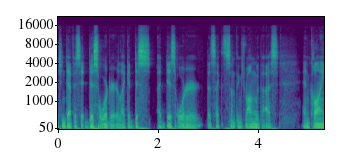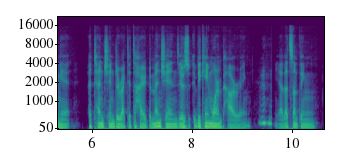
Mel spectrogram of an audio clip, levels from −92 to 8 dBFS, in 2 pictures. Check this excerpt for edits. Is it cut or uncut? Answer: cut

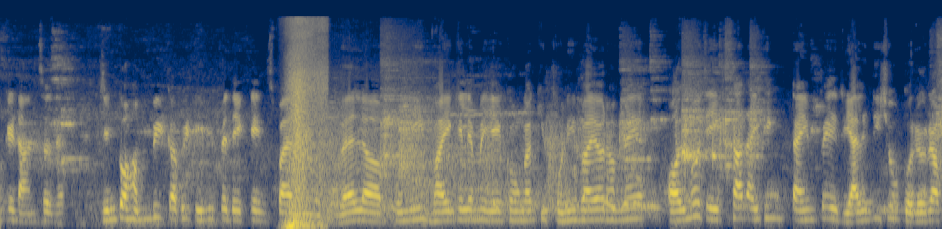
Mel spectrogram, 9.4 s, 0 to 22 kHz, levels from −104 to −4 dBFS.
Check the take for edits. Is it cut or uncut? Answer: cut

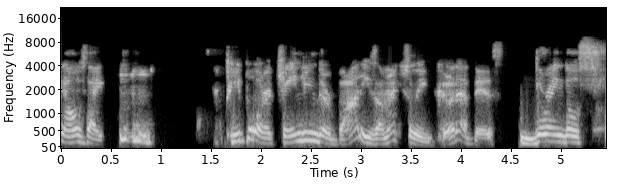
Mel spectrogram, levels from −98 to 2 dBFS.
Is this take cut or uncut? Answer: cut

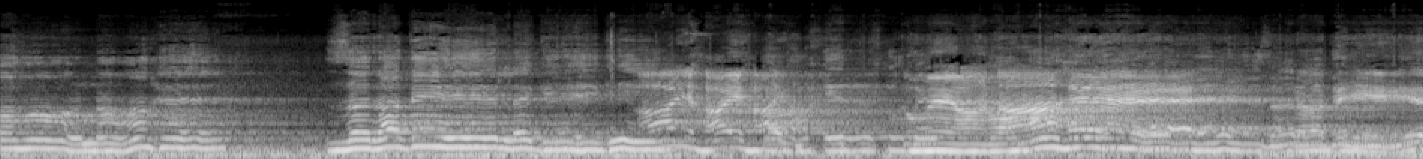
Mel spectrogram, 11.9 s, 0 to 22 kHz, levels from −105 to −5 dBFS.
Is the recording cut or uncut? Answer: uncut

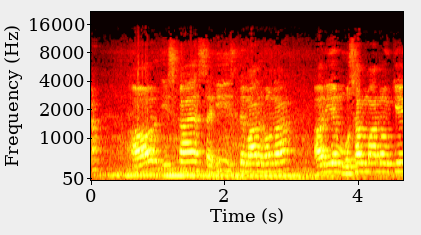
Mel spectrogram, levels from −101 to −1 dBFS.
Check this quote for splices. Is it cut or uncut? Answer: uncut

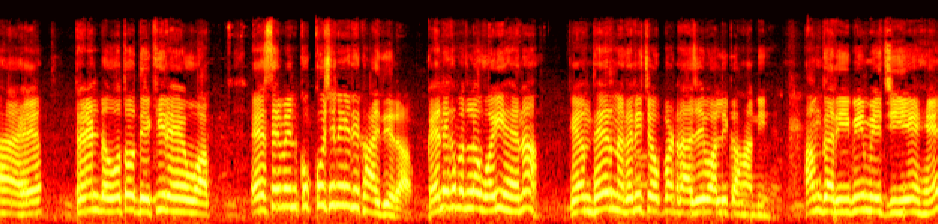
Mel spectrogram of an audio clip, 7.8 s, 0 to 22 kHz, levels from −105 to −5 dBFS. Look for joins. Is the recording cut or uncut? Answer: cut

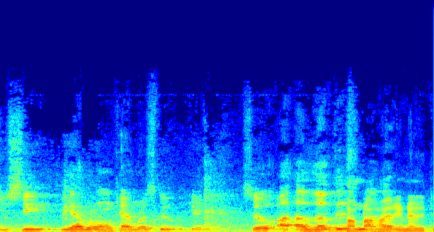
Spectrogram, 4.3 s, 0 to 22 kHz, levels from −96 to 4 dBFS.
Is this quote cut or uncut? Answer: uncut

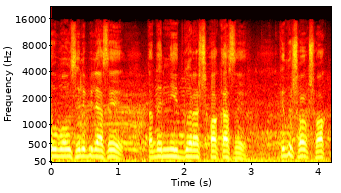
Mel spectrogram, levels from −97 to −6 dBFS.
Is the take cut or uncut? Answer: uncut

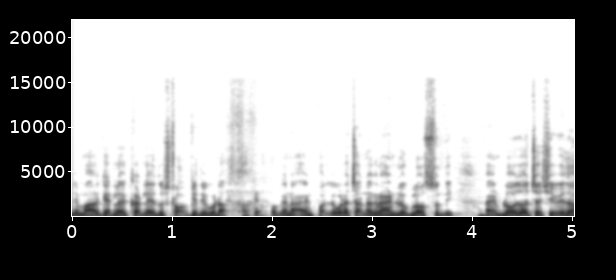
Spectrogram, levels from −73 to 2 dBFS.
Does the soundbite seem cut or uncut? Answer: uncut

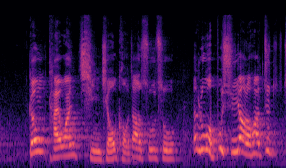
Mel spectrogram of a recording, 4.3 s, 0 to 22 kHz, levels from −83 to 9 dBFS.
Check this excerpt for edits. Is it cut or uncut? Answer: cut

